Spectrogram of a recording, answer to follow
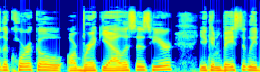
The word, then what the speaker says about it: coracobrachialis: The way you spell it, it's spelled COROCOBRACHIALIS, coracobrachialis.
